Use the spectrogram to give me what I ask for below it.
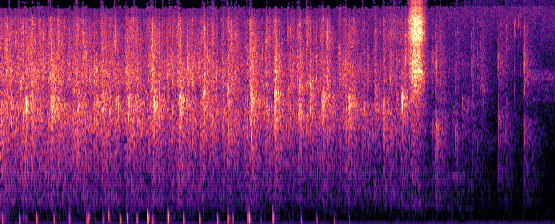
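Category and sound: crowd, audience applauding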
